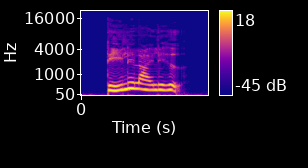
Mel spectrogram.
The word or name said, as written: delelejlighed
